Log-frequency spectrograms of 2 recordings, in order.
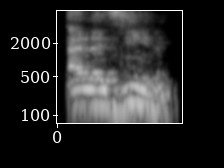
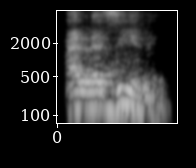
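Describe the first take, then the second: First: The middle consonant is pronounced like a z. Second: The same.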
